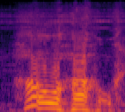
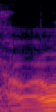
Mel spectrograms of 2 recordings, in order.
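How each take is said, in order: First: The second syllable starts with an h sound. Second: The second syllable starts with a vowel. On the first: The speaker calls it wrong. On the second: The speaker calls it right.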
